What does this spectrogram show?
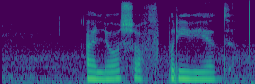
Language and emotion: Russian, neutral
